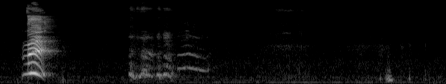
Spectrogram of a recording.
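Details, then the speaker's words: A grandmother gives a sharp, sudden hiccup, followed by a baby's laughter and soft background noise. "okay grandma's got the hiccups and apparently you think it's funny"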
